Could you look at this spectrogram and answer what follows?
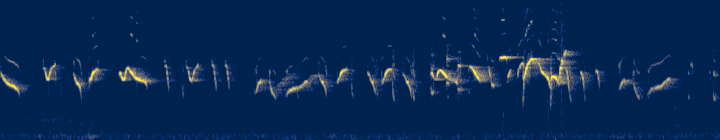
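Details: Horsfield's babbler in full-variation kleperan song, used as songbird masteran: steady stream of bright, bouncy whistled phrases and clipped chips, repeated at a fast, uneven pace, swelling into a busier flourish near the end.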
